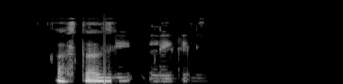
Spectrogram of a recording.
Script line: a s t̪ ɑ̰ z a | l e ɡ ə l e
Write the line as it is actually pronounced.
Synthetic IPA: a s t̪ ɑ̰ z i | l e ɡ ə l i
